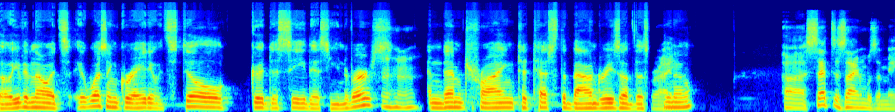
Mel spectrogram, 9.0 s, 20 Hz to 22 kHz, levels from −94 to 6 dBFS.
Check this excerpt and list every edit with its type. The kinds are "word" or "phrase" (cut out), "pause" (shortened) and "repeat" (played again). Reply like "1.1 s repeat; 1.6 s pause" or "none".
2.4 s pause; 4.2 s pause; 6.4 s word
